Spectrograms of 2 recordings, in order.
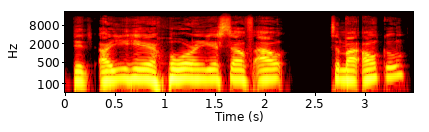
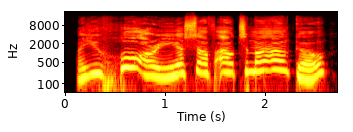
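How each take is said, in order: First: Said in the usual way. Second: "whoring" leaned on hard, high and loud, slow overall; hammed-up slow accusation landing on "whoring"; mock outrage, every word spaced out, peak on "whoring"; stress on whoring. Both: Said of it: "I just love the emphasis".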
